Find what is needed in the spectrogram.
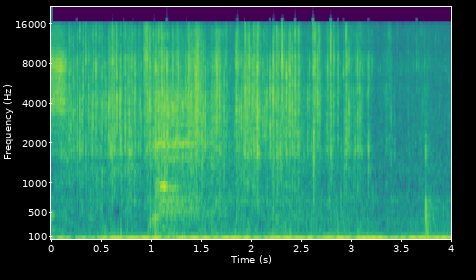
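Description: Thin plastic bag crinkling as gloved hands unwrap a coral frag from it: a dense, continuous run of small crackles.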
